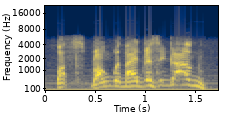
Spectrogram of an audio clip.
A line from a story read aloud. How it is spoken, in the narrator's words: he demanded hotly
